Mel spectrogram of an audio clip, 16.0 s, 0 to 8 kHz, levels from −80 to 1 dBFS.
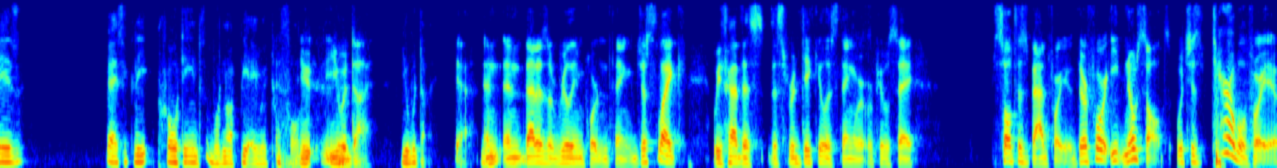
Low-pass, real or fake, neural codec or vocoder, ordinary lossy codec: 7.2 kHz; real; none; Opus, 24 kbps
